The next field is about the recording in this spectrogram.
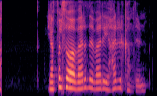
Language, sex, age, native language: Icelandic, female, 12, Icelandic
